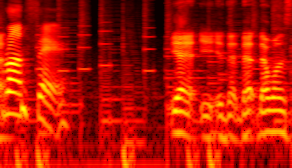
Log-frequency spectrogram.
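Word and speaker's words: Français: Says, pronounce it like an S. Francais.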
